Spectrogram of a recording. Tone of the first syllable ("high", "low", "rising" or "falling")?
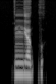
high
